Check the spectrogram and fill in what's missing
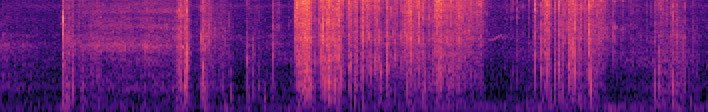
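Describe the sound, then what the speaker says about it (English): Footsteps crunch through dry seaweed and shells on a shell-covered beach, close and fairly loud, as a string of crisp crackling steps picks up after a quiet start and continues unevenly. "Very crunchy seaweed."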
